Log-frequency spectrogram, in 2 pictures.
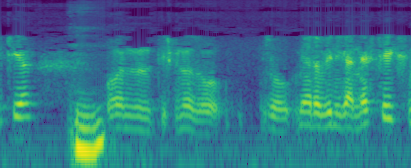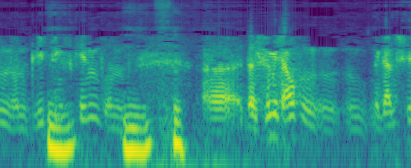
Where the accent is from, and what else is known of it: Germany; born or raised there; also born or lived in Turkey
